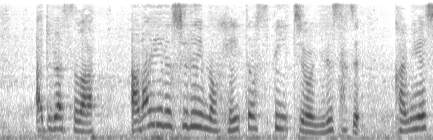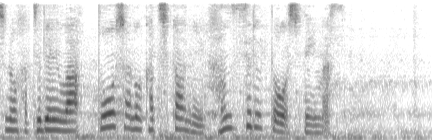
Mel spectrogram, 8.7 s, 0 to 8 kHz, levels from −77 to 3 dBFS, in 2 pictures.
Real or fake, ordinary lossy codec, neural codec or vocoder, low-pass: fake; none; codec, 16 kHz, 1.1 kbps, Voila-Tokenizer; 7.2 kHz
